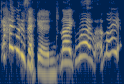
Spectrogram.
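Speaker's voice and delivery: high, loud, fast mock disbelief; mock shock. Remembering callers mistook her for her brother, she squeaks in mock shock. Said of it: "And I was like".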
